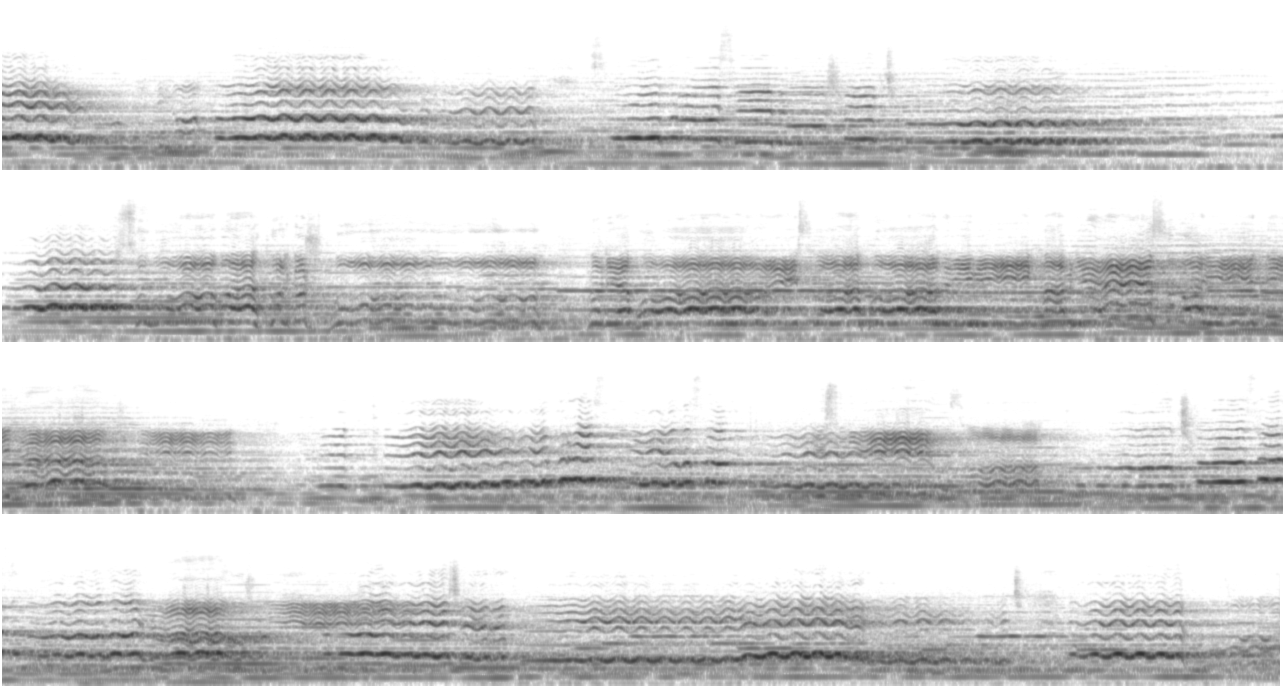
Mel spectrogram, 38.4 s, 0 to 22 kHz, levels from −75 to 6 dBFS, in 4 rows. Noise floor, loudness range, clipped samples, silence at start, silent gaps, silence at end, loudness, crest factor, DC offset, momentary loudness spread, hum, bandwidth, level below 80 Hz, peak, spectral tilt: -42 dBFS; 5 LU; under 0.1%; 0 s; none; 0 s; -20 LUFS; 16 dB; under 0.1%; 13 LU; none; 9.6 kHz; -50 dBFS; -6 dBFS; -5.5 dB/octave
